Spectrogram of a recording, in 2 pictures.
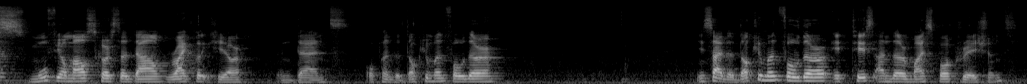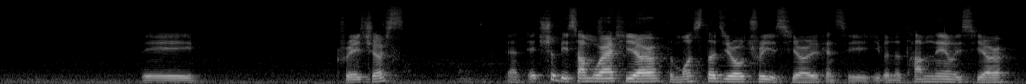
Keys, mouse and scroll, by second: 1.9 right click, 4.0 click, 5.8 click, 9.4 click, 9.6 click, 13.9 click, 14.0 click, 14.9 click.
